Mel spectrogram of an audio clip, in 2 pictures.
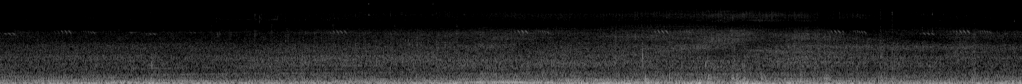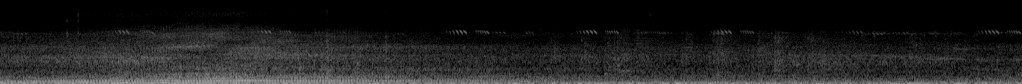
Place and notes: Zhandong Rd., Luodong Township - the railway level crossing
Traffic Sound, In the railway level crossing, Trains traveling through, Insects sound
Luodong Township, Yilan County, Taiwan, 27 July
